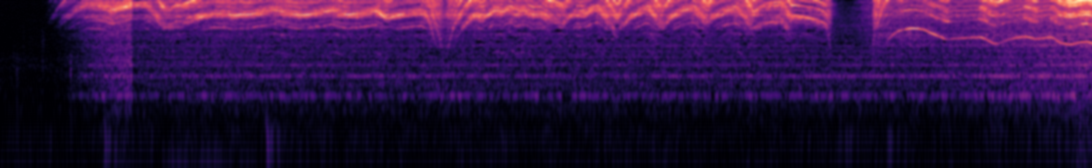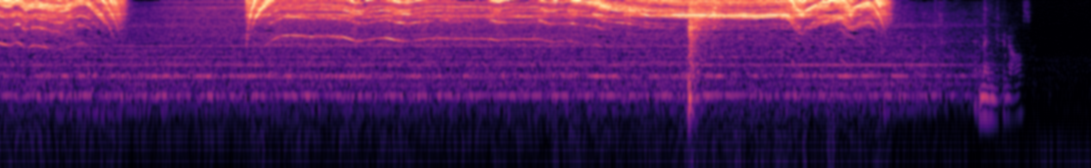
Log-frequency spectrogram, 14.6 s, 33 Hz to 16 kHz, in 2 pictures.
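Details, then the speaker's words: High-pitched whine of a dental handpiece with a round-ended, parallel, 30-micron diamond burr smoothing the walls of a super veneer tooth preparation; the pitch dips and rises as it works. "this is a wonderful burr the burr works very easily in scalloped tissue areas"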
